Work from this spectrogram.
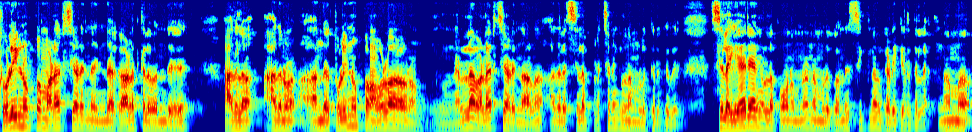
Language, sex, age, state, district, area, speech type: Tamil, male, 45-60, Tamil Nadu, Krishnagiri, rural, spontaneous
